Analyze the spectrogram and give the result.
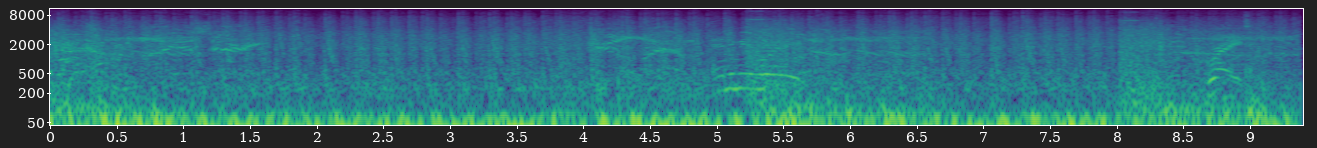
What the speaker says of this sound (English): Why does this gun have such a rhythmic firing pattern?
